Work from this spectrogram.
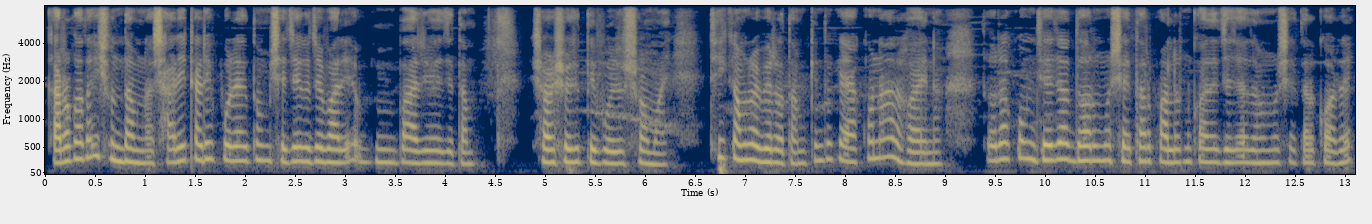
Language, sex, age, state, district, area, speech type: Bengali, female, 30-45, West Bengal, Cooch Behar, urban, spontaneous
